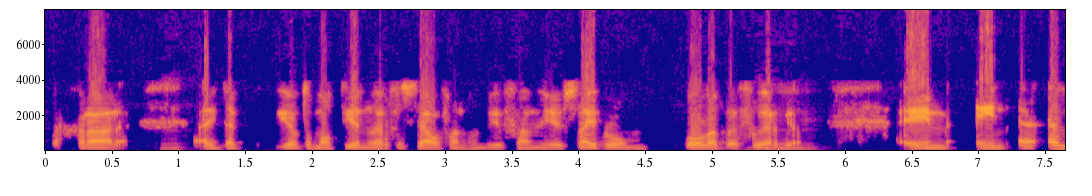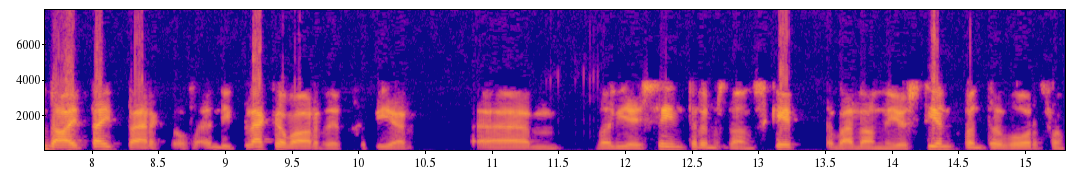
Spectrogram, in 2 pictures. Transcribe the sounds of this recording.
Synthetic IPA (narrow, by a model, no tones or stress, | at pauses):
təχχrɑːdə̰ʔə̰jntlək̚diəlˠtəmɑlˠtiənuərχəstælˠfɐnjwfɐnjœwsnəjblɔm | bɔləbəjfuərbḭəlˠt̚ʔɛn | ɛnəndɑjtɛjt̚pærkɔfə̰ndiplækəvɑːrdətχəbyər | əm | vəlˠjəjsɛntɾəmsdɐnskɛp̚vɐdɐnjəwstiənpəntəvɔrtfɐn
